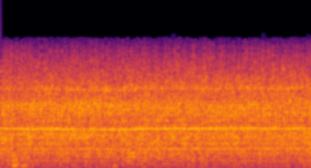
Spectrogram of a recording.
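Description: Electric drill running steadily at speed, spinning a Squirrel Mixer paddle through a gallon can of paint, with a faint high whine.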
